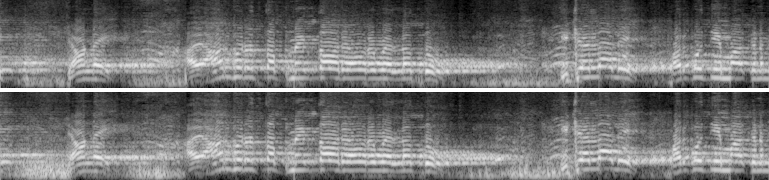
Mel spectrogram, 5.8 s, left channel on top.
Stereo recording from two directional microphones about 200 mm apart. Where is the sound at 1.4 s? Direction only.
25° right (ahead or behind).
